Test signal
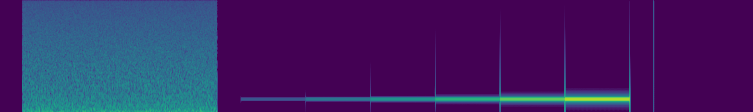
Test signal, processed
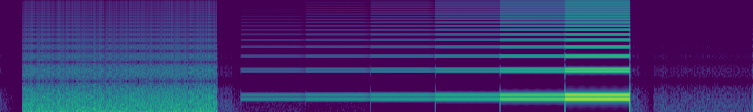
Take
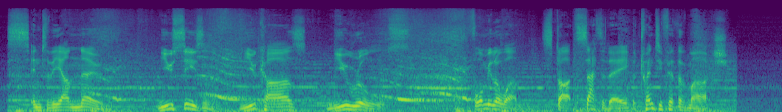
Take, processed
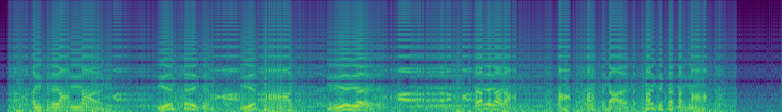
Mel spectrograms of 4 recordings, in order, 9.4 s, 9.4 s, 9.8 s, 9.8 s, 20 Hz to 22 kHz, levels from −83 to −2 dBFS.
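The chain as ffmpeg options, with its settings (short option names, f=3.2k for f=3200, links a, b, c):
-af "areverse,acompressor=mode=upward:threshold=-34dB:ratio=2.5:attack=9.7:release=179:knee=2.83:detection=peak,areverse,acrusher=samples=39:mix=1:aa=0.000001"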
